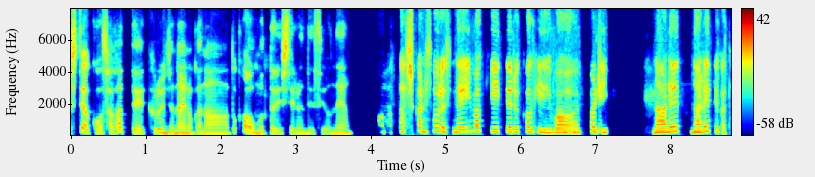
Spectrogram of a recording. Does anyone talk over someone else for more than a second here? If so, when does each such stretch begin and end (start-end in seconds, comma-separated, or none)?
none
